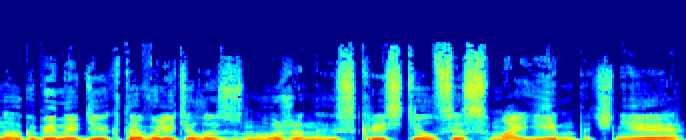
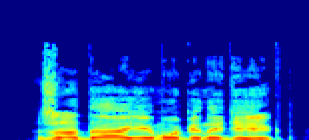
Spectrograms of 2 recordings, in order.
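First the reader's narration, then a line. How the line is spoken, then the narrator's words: Shouting. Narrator (Russian): закричал Рэндом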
